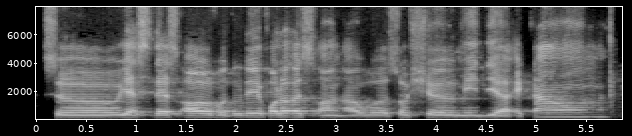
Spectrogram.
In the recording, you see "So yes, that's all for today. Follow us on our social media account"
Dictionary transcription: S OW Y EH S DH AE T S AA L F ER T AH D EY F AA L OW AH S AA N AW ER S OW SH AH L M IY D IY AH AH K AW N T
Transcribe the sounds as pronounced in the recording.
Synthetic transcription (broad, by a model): S OW Y EH S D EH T S AA L F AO T AH D EY F AA L OW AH S AA N AW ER S OW SH AH L M IY D IY AH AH K AW N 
